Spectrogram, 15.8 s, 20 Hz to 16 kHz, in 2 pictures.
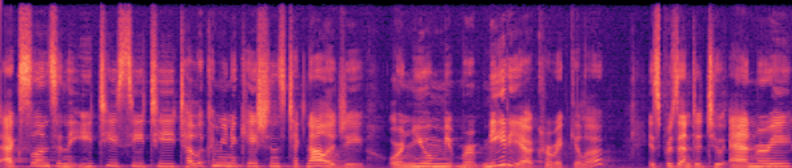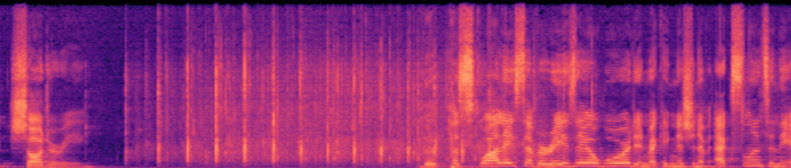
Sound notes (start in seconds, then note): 9.1 audience applauding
